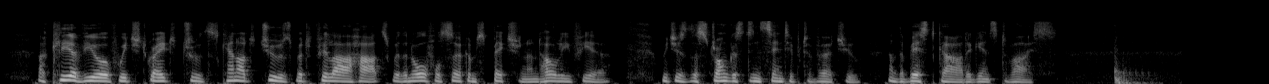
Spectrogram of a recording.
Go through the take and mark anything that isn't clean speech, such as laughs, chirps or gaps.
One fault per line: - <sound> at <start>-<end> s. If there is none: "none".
- thud at 11.1-11.7 s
